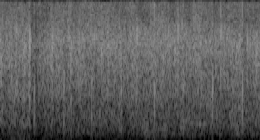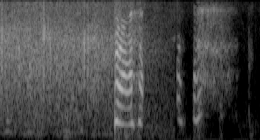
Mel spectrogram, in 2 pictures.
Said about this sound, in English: Let's give ourselves a little bit of a clap here and bring her on here.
